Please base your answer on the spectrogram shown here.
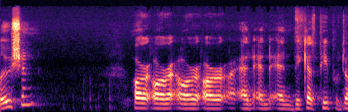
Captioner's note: stammering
